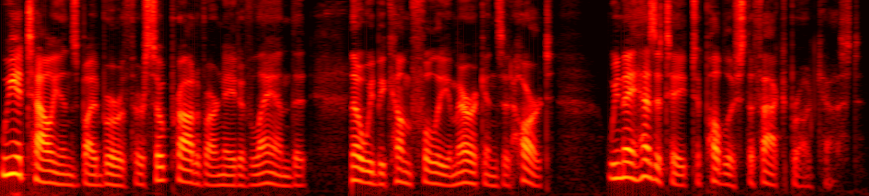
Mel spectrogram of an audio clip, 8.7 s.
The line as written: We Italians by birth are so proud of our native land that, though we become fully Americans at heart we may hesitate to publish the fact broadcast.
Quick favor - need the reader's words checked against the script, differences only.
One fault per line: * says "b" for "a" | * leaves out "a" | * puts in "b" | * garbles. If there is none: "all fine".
all fine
